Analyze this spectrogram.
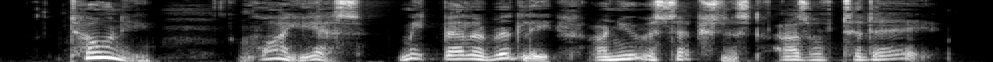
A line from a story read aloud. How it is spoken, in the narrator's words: Giselle quickly came back to her senses and exclaimed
